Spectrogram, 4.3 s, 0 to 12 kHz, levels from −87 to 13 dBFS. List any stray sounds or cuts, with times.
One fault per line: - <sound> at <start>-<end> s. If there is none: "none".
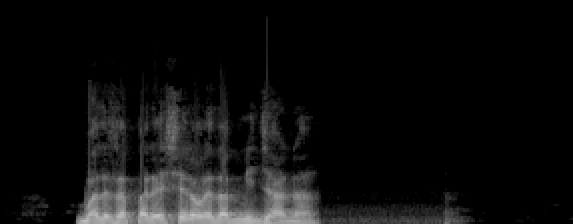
none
